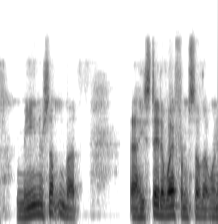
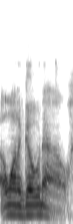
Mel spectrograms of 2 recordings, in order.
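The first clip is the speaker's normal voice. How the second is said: put-on small child voice; 3 semitones higher than usual. Speaker repeats the line they made for a little kid character, little kid voice. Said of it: "pitched his voice up to make it sound like a little kid".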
